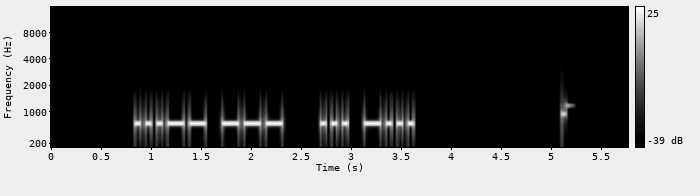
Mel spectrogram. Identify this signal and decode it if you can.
Morse code, heard as a keyed tone, about 22 wpm, 700 Hz. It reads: 3O SB
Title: Winter Field Day Exchanges Encore 22wpm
